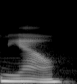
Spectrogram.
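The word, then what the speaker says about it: 妙: 69 384 Mystic principles the character Mio is rendered in Sanskrit by the word sad and in Chinese is pronounced meow Mio means fully endowed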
